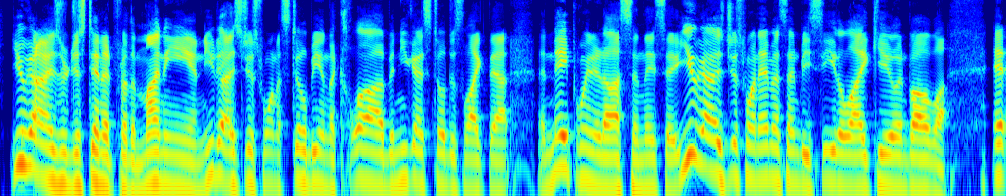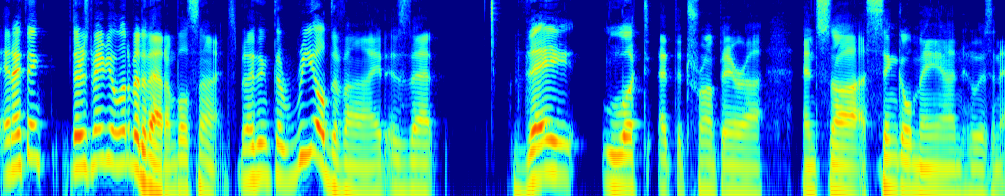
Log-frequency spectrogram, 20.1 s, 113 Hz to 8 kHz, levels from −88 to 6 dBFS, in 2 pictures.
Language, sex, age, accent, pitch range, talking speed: English, male, 30-49, American, 105-140 Hz, 250 wpm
